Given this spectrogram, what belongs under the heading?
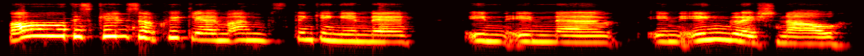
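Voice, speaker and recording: A woman from Finland with a Finnish accent, a native Finnish speaker, talking as a guest teacher on a video call in a measured, encouraging way. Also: a little high, expressive, sharp tone. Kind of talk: casual video call talk.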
